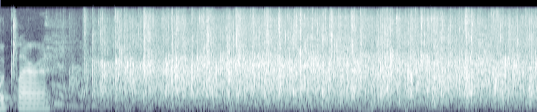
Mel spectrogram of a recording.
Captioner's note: applause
